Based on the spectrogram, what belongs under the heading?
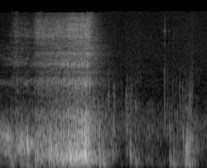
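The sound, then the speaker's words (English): A loud, airy slurp of a sip of drink swells for over a second with a hissy, breathy texture, then trails into a few softer gulping and smacking sounds. No one speaks. “Might try a different type of slurp. A little, maybe a louder one.”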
